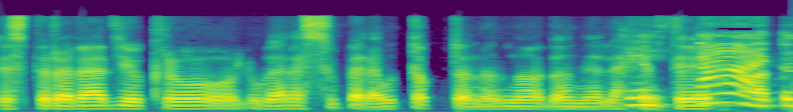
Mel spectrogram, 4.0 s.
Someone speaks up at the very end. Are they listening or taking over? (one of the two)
taking over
